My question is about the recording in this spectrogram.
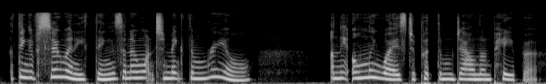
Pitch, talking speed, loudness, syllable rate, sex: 265 Hz, 265 wpm, -18 LUFS, 6.2 syllables/s, female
